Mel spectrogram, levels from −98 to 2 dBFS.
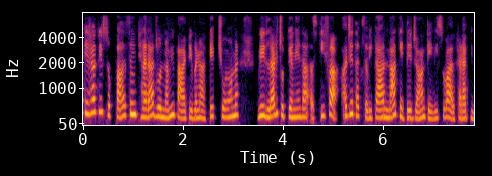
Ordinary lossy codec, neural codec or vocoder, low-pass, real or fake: none; codec, 16 kHz, 1 kbps, FreqCodec, larger model; 7.2 kHz; fake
